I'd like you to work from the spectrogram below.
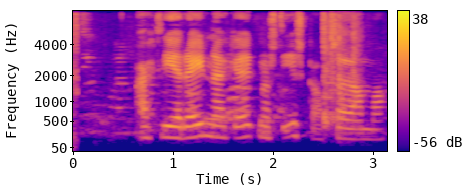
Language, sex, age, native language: Icelandic, female, 12, Icelandic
